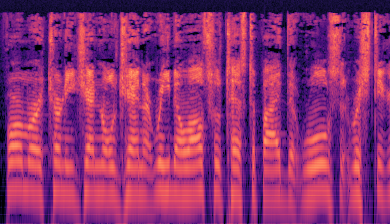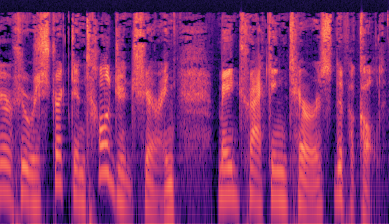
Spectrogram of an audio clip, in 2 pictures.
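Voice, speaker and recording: A man's voice: fairly high pitch, a little mellow, no echo. A man hosting a radio program, reading out dates from history in a conversational way with dry asides. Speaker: radio host.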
